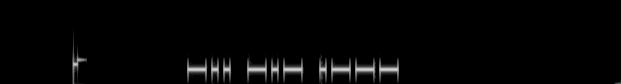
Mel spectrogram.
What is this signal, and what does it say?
Morse code, heard as a keyed tone, about 20 wpm, 700 Hz. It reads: DKJ
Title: USA Call Sign Postfixes - 3 Letters 20wpm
